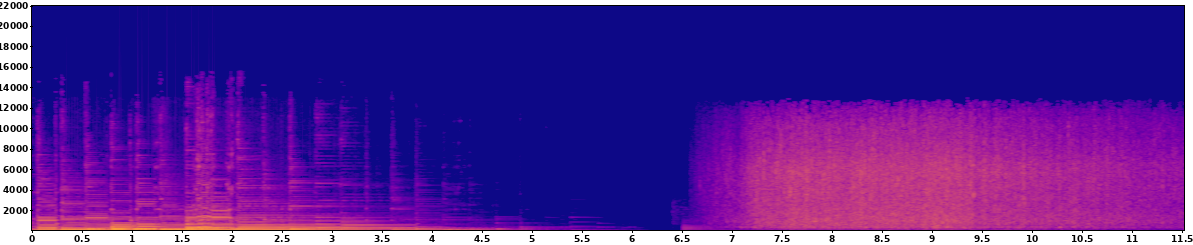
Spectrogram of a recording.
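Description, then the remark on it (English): A short musical passage fades into a brief silence, then the steady rush and splash of water from a fountain in Rome takes over, continuous and fairly loud until the end. “The constant flow of fresh water through the aqueducts and fountains of Rome has been a characteristic feature of the city since its earliest beginnings.”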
